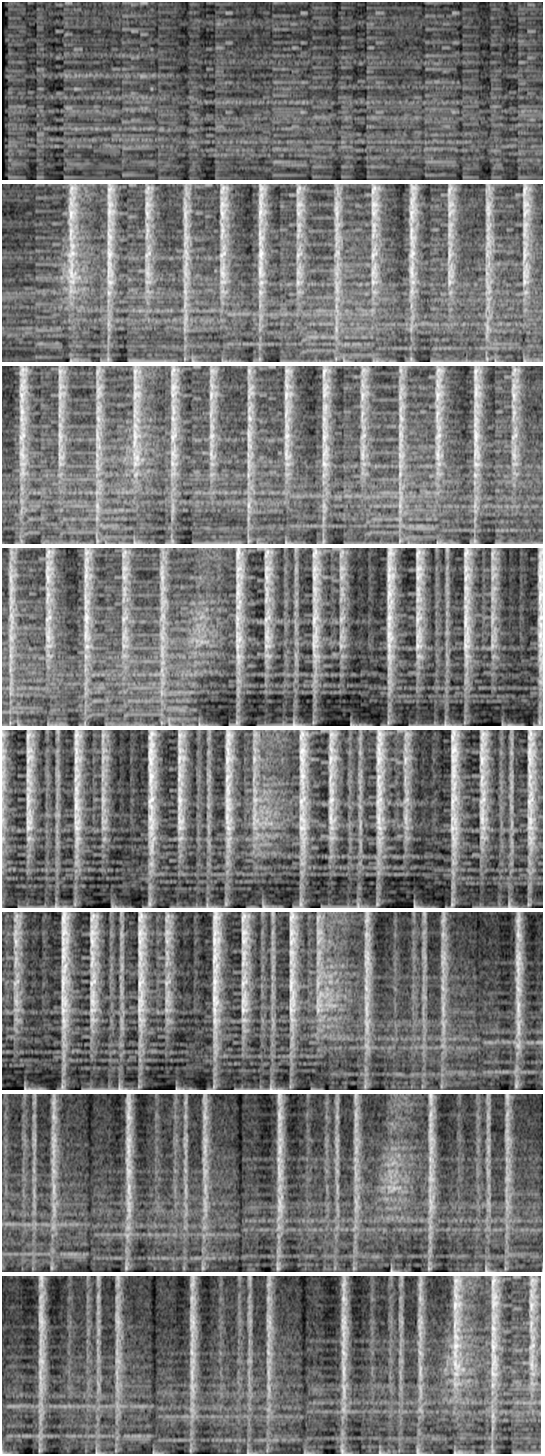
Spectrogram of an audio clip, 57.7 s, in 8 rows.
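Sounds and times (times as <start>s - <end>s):
mainstream RnB music: 1.6s - 57.6s.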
